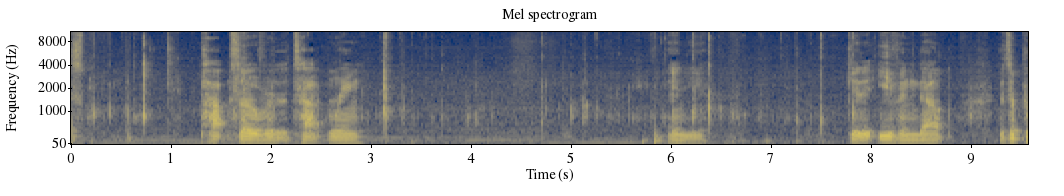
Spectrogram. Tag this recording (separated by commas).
Speech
